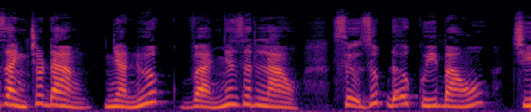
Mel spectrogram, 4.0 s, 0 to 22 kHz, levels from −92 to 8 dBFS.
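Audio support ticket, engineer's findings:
No audible defects found across the speech recording; nothing to attribute to any component, no action required.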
